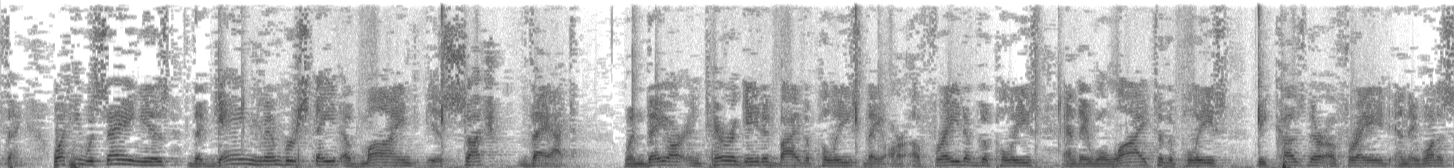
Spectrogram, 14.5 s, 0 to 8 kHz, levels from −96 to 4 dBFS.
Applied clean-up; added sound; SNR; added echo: none; Walk, footsteps; 15 dB; none.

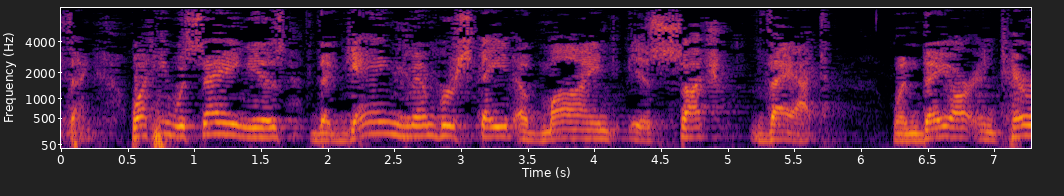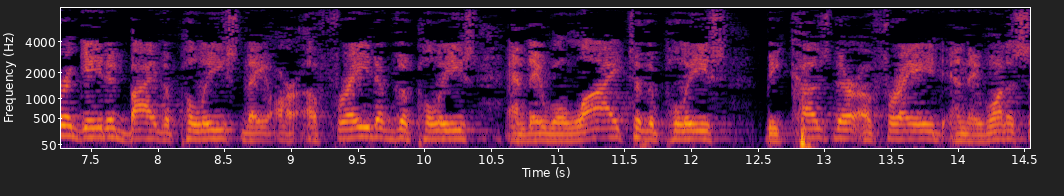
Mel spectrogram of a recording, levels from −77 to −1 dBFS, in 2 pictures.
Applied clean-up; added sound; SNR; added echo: none; none; none; none.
